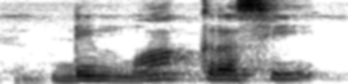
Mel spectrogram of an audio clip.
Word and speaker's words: democracy: Democracy, in that democracy, the stress is on ma.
